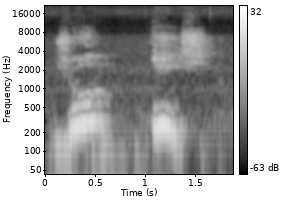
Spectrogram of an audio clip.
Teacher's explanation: no caso juiz, tanto o ju quanto o is são longos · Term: hiato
